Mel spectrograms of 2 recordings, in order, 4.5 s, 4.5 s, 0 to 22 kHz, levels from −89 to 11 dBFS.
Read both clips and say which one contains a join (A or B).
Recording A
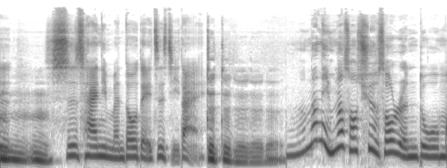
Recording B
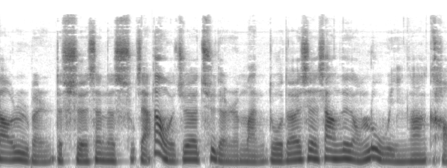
A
